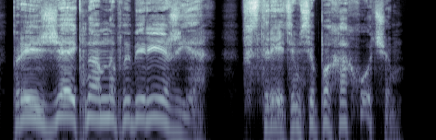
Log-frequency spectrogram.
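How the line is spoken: Deep-voiced muttering man. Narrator (Russian): басового МакКлейна, бормочущего

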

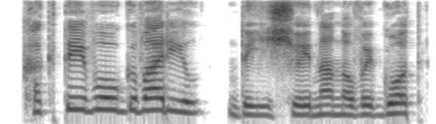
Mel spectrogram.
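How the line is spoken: Soft laugh. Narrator (Russian): рассмеялась я тихо

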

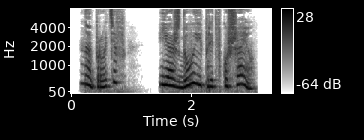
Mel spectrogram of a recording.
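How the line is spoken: Languid breath, faked Polish accent. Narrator (Russian): выдохнула томно, изо всех сил стараясь имитировать польку

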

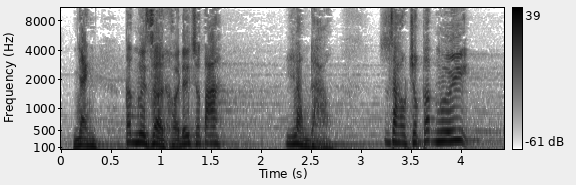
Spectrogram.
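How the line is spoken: Shout. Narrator (Vietnamese): Long Vân hét lên

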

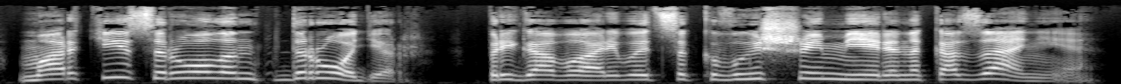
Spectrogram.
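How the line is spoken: Loud trained rumble. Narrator (Russian): Громко поставленным голосом пророкотал Эйрик

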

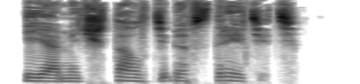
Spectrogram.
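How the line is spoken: Hoarse strained speech. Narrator (Russian): хрипло выдавил Арден

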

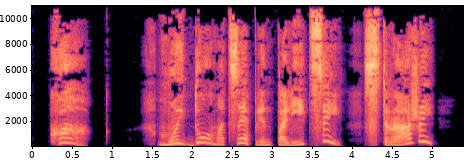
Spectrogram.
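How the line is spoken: Furious exclamation. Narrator (Russian): воскликнул в бешенстве алькальд

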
